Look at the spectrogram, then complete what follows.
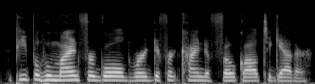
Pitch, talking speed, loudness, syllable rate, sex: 180 Hz, 245 wpm, -17 LUFS, 7.0 syllables/s, female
